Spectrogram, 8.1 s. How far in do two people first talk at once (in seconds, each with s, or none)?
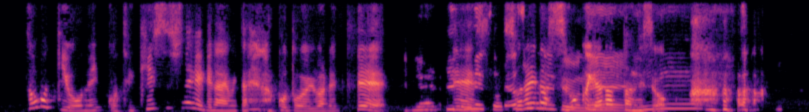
4.6 s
